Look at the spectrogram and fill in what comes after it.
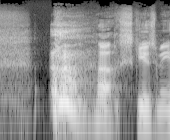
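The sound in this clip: Throat clearing from someone whose throat is a little dry: a couple of short, gruff, voiced rasps lasting about a second.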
